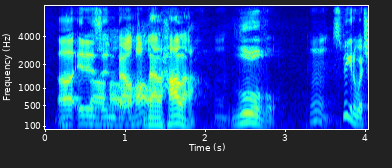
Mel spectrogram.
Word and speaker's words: Louisville: But I do know it's supposed to be like Louisville. Like you're almost like got marbles in your mouth or something along those lines.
